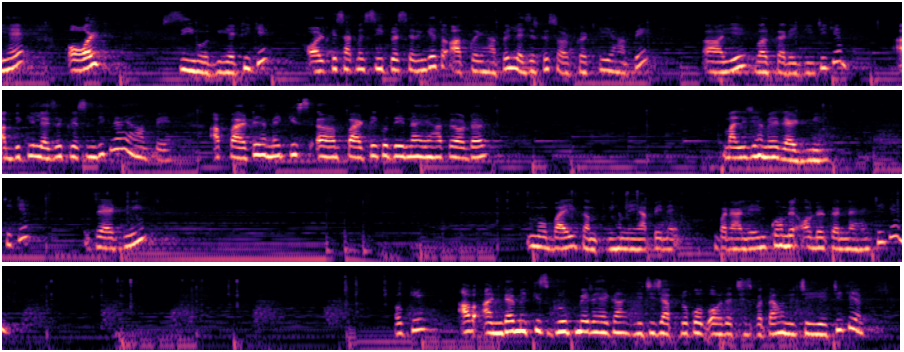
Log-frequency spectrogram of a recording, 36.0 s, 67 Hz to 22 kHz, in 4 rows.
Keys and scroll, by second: 7.0 alt+c, 17.1 shift+r, 18.2 e, 19.6 space, 23.0 shift+m, 23.3 o, 24.9 space, 27.0-28.9 typing, 30.4 Return.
